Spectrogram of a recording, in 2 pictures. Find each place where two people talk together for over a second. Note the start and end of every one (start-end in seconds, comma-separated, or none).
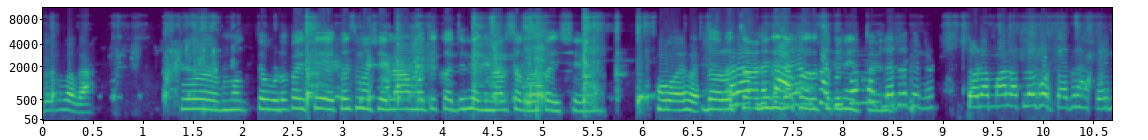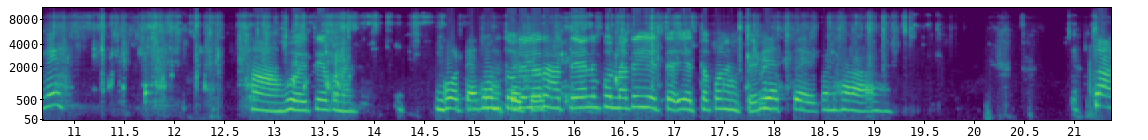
6.6-8.4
